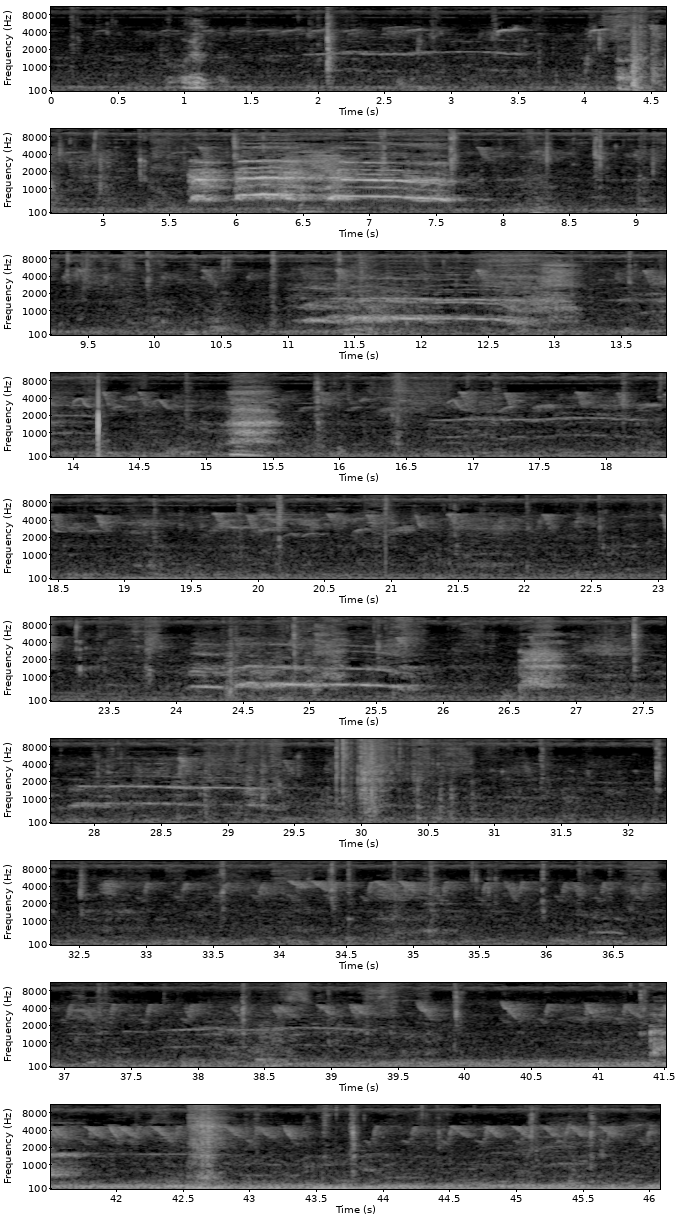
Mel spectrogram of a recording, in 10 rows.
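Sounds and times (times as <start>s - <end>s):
people eating by hand: 0.0s - 46.0s
rooster crowing: 5.6s - 7.8s, 11.0s - 14.2s, 24.1s - 25.9s, 27.8s - 29.4s.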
